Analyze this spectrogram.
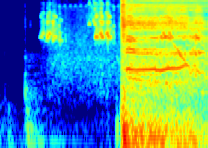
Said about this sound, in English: I think I've got a cricket thing here.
